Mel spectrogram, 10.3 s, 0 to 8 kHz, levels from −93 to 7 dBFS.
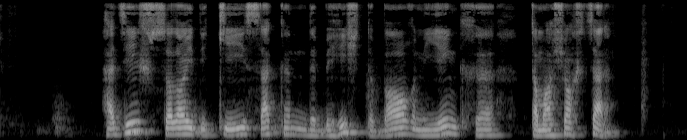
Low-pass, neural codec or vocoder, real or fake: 7.2 kHz; none; real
